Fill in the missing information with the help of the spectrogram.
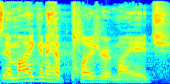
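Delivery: loud, mocking disbelief with a laugh; Sarah's loud scornful complaint; cynical Sarah. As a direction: scoff at her own old age. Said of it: "it seems angry, it seems cynical".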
